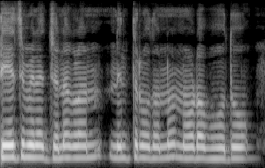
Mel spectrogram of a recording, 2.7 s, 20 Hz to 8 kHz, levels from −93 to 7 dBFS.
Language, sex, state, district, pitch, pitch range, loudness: Kannada, male, Karnataka, Bangalore, 210 Hz, 200-215 Hz, -18 LUFS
